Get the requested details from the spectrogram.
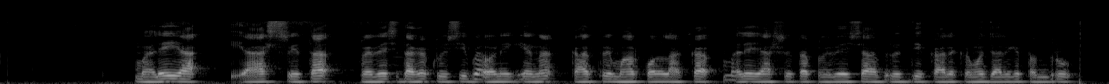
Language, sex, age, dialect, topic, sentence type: Kannada, male, 18-24, Dharwad Kannada, agriculture, statement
